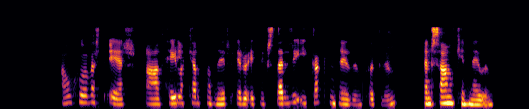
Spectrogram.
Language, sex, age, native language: Icelandic, female, 30-39, Icelandic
